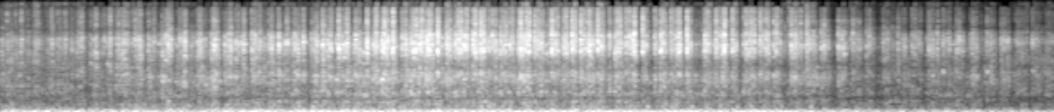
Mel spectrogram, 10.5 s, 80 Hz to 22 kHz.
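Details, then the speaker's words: 1972 Chevrolet C10 after a used four-core radiator was fitted for overheating, running off a fuel can, recorded at the rear of the truck: deep, even exhaust burble at a steady idle with no misses, ticks or knocks. "So she's actually running off the can now. Sounds pretty darn good."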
